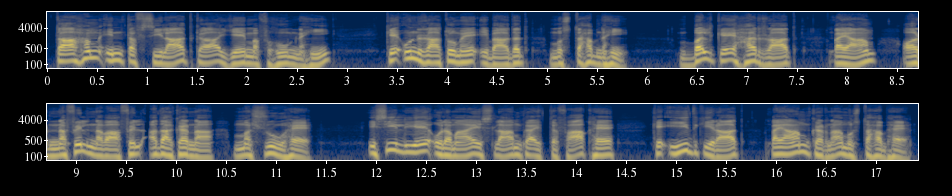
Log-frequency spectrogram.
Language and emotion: Urdu, neutral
